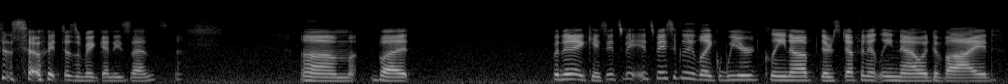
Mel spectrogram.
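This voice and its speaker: Female podcast co-host, slightly low bright voice, easy agreeable chat. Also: unhurried, long pauses. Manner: agreeable, brief backchannels and easy recaps. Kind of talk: casual chat.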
